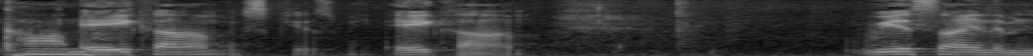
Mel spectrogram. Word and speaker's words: AECOM: for us to reassign direction to the company, Avcon, am I pronouncing that correct? AECOM, excuse me, AECOM.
